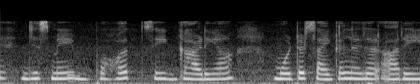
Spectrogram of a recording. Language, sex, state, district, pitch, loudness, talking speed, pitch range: Hindi, female, Jharkhand, Palamu, 260 Hz, -15 LUFS, 115 wpm, 250-270 Hz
